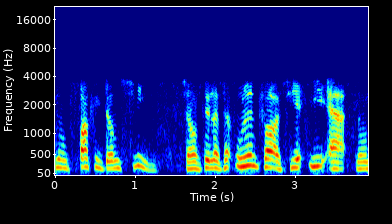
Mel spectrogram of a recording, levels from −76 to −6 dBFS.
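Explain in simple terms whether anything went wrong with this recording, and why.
Yes, something went wrong: tandem speech coding. The call passed through three phone speech coders in a row, each squeezing the already squeezed result again. From start to finish the speech sounds rough, muffled and warbly, with nothing above 3.7 kHz.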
